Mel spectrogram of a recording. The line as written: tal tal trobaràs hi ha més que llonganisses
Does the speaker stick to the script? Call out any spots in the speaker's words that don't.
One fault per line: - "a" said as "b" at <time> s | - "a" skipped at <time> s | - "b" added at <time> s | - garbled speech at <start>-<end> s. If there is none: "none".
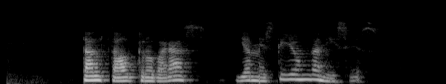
none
